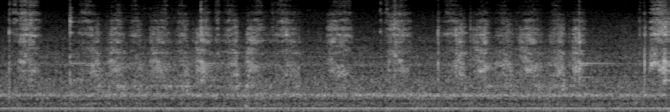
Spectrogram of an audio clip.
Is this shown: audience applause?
no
